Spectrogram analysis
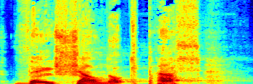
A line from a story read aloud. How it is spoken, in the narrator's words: bellow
